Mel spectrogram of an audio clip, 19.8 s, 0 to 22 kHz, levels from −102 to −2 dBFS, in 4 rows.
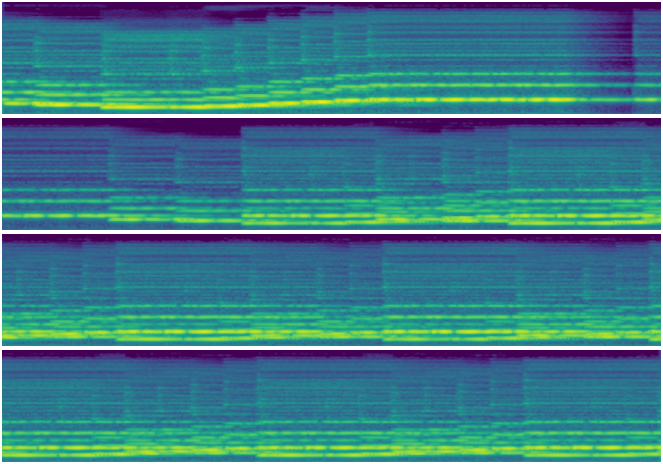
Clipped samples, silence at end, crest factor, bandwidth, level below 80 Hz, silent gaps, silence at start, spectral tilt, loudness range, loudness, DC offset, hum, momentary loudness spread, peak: under 0.1%; 0 s; 12 dB; 14 kHz; -64 dBFS; none; 0 s; -4.5 dB/octave; 8 LU; -14 LUFS; 0.2%; none; 11 LU; 0 dBFS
